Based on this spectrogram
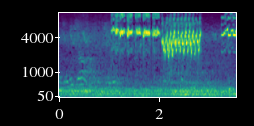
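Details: A Mashadi jal lark (Iranian/Afghan singing lark) sings a quick run of high, sharp repeated notes, then a dense buzzy trill and a brief high phrase, over a faint low hum.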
